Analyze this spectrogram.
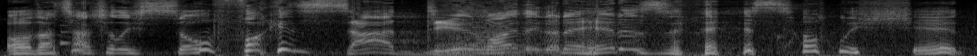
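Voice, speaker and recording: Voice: mid-range voice, very animated, normal speed, crowd noise. A streamer reacting casually and expressively to a game, with informal talk and swearing.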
